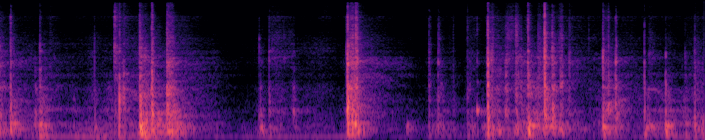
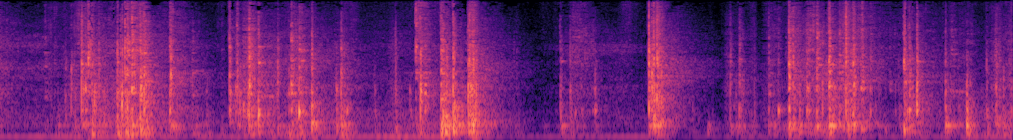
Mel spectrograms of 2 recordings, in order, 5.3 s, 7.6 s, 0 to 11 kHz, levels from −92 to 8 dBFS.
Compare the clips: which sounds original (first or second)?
second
